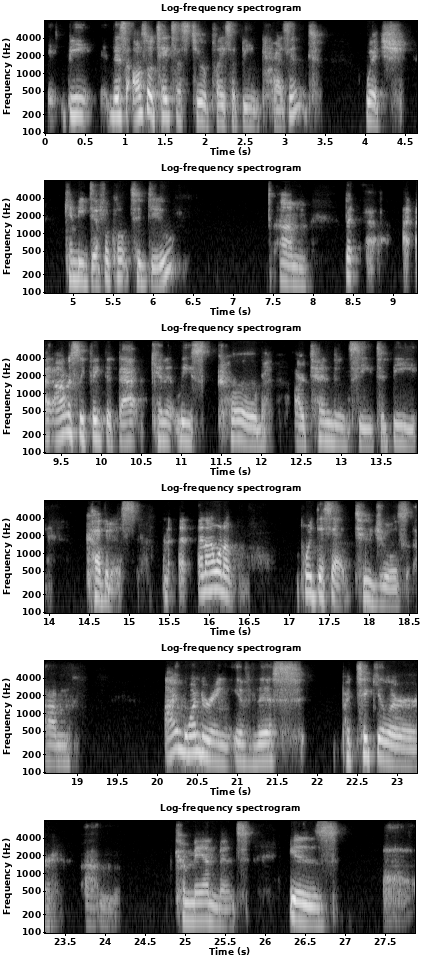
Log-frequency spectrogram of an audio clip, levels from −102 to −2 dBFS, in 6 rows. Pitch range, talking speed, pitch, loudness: 155-245 Hz, 115 wpm, 185 Hz, -26 LUFS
